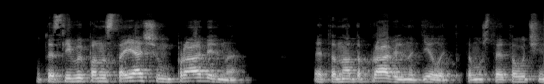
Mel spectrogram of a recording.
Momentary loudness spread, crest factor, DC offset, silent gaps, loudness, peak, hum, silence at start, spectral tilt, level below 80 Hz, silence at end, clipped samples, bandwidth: 7 LU; 16 dB; under 0.1%; 2.69-2.79 s, 2.97-3.11 s; -17 LUFS; -2 dBFS; none; 0.35 s; -5.5 dB/octave; -62 dBFS; 0 s; under 0.1%; 11.5 kHz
